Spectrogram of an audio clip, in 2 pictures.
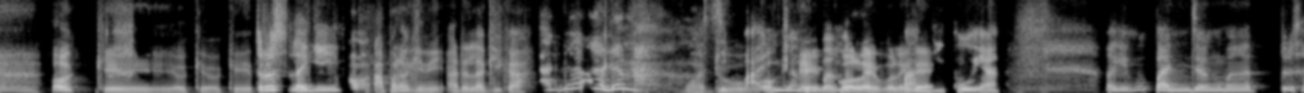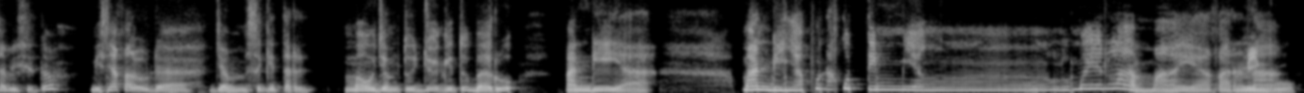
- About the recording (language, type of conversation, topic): Indonesian, podcast, Apa rutinitas pagi yang membuat harimu lebih produktif?
- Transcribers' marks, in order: laughing while speaking: "Ma"; drawn out: "yang"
